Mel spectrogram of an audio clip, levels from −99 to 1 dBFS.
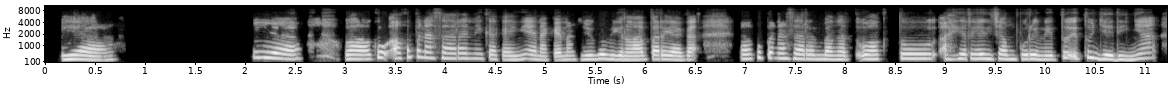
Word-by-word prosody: Iya. 220 Hz, -3 st, +2 dB, 1.4 s
Iya. 330 Hz, -2 st, +2 dB, 0.7 s
Wah, 250 Hz, 0 st, +5 dB
aku 330 Hz, -, -1 dB, 0.2 s
aku 300 Hz, -, -3 dB
penasaran 300 Hz, -4 st, -1 dB
nih 275 Hz, -, -7 dB
Kak, 245 Hz, -, -1 dB
kayaknya 220 Hz, +2 st, -2 dB
enak-enak 210 Hz, +1 st, -2 dB
juga 235 Hz, +2 st, +2 dB
bikin 225 Hz, -2 st, +2 dB
lapar 225 Hz, +3 st, +2 dB
ya 220 Hz, -, +4 dB
Kak. 220 Hz, -, -1 dB, 0.4 s
Aku 260 Hz, +4 st, 0 dB
penasaran 280 Hz, -5 st, +1 dB
banget. 225 Hz, -1 st, 0 dB
Waktu 245 Hz, +2 st, -1 dB, 0.4 s
akhirnya 265 Hz, +2 st, 0 dB
dicampurin 245 Hz, -1 st, +1 dB
itu, 215 Hz, -6 st, -3 dB
itu 335 Hz, -, -3 dB
jadinya, 235 Hz, +6 st, 0 dB
245 Hz, 130 wpm, -15 LUFS, 225-275 Hz, 1.4 s, Wah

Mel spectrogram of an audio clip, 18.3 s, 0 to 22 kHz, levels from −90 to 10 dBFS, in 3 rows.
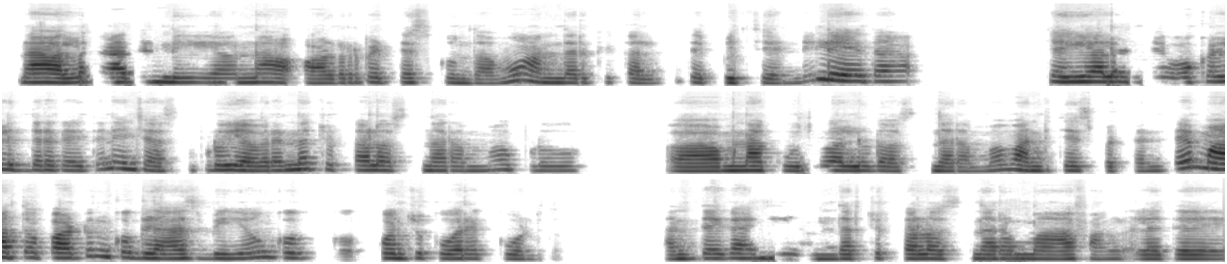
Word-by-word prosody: నా -, -, +9 dB
వల్ల 200 Hz, +1 st, +6 dB
కాదండి 215 Hz, 0 st, +3 dB, 0.2 s
ఏమన్నా 200 Hz, +1 st, -1 dB, 0.2 s
ఆర్డర్ 190 Hz, +1 st, -2 dB
పెట్టేసుకుందాము, 200 Hz, -1 st, -6 dB
అందరికీ 195 Hz, 0 st, -3 dB
కలిపి 180 Hz, +5 st, -9 dB
తెప్పించేయండి 190 Hz, -, -4 dB
లేదా 255 Hz, -3 st, +3 dB, 0.8 s
చెయ్యాలంటే 230 Hz, -1 st, +4 dB
ఒకళ్ళిద్దరికైతే 220 Hz, -2 st, -3 dB
నేను 265 Hz, -3 st, +1 dB
చేస్తాను. 190 Hz, 0 st, -7 dB
ఇప్పుడు 220 Hz, +2 st, 0 dB
ఎవరైనా 205 Hz, +6 st, +1 dB
చుట్టాలొస్తున్నారమ్మ, 205 Hz, -3 st, -3 dB
ఇప్పుడు 195 Hz, -3 st, -11 dB, 0.6 s
ఆహ్, 185 Hz, +1 st, +5 dB
నా 200 Hz, -, +8 dB
కూతురు, 195 Hz, +1 st, -5 dB
అల్లుడు 195 Hz, 0 st, +1 dB
వస్తున్నారమ్మ 180 Hz, +1 st, -6 dB
వంట 200 Hz, -4 st, +3 dB
చేసి 195 Hz, 0 st, -4 dB
పెట్టంటే, 185 Hz, +4 st, -7 dB
మాతో 250 Hz, -2 st, +8 dB
పాటు 225 Hz, +3 st, +5 dB
ఇంకో 255 Hz, -3 st, -1 dB
గ్లాస్ 200 Hz, -1 st, +2 dB
బియ్యం 205 Hz, +4 st, -1 dB
ఇంక్ 240 Hz, -3 st, -3 dB, 0.5 s
కొంచెం 215 Hz, 0 st, 0 dB
కూర 195 Hz, 0 st, +1 dB
ఎక్కువ 195 Hz, -1 st, -8 dB
వండుతాం. 175 Hz, 0 st, -23 dB, 0.5 s
అంతేగాని 205 Hz, +1 st, -1 dB, 0.2 s
అందరి 190 Hz, +2 st, -3 dB
చుట్టాలు 200 Hz, -2 st, 0 dB
వస్తున్నారమ్మా 190 Hz, -1 st, -2 dB, 0.2 s
ఫం 180 Hz, -1 st, -9 dB, 0.2 s
లేతే 185 Hz, 0 st, 0 dB
200 Hz, 135 wpm, -20 LUFS, 190-220 Hz, 0.8 s, నా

